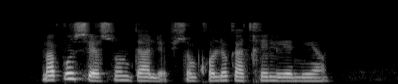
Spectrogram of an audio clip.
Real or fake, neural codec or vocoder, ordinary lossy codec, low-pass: real; none; AAC, 32 kbps; 7.2 kHz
